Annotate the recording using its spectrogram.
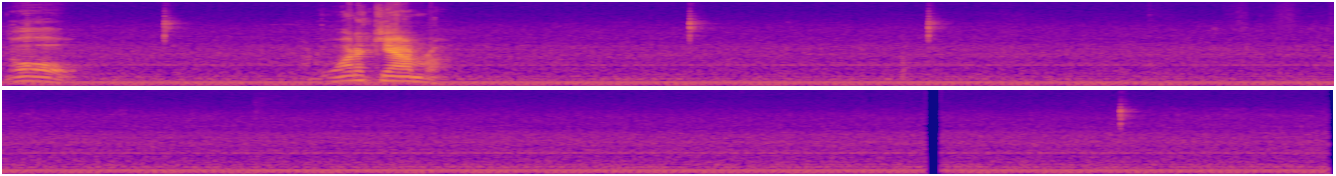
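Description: Arcade buttons click softly.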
